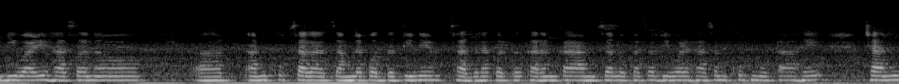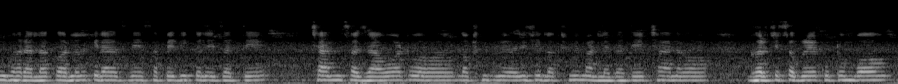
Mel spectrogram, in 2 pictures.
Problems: constant background noise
